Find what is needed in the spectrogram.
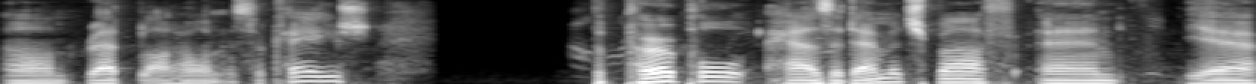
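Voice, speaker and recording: Speaking at a very slow pace, a man with a German accent has a fairly low pitch and lively intonation. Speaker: game streamer. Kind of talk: live stream commentary. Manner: halting, many fillers.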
